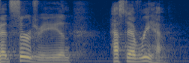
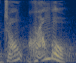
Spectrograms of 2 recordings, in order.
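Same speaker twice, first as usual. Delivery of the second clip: mock warning; 3 semitones higher, 4 dB quieter, much slower than usual. Voices James's warning, playfully drawn out.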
